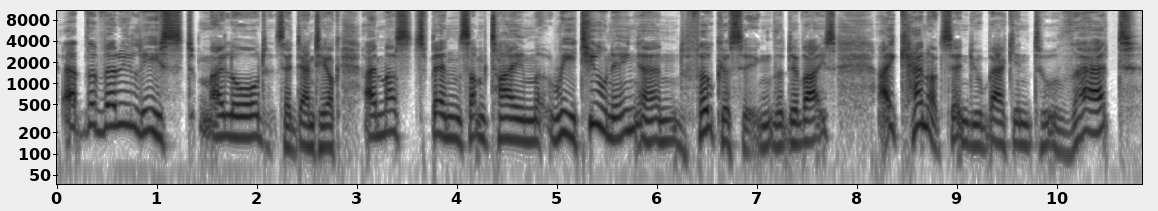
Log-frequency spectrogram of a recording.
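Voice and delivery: polite high-pitched Warsmith addressing his lord; Dantioch's voice. A narrator's reading. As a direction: speak up high and careful as the loyal Warsmith.

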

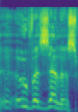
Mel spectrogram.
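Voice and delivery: hesitant, carefully picked word; delicate euphemism. Acted. Envoy softens news of deaths, delicately hesitant. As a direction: tiptoe onto the word diplomatically.

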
